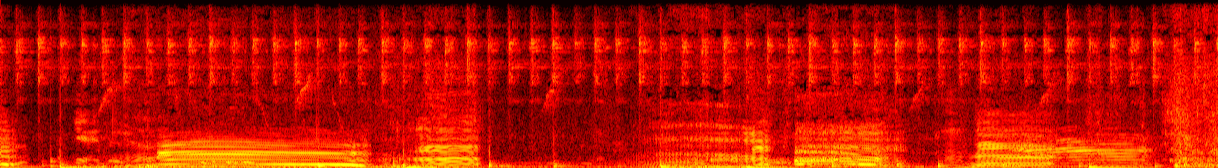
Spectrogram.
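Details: Red village cattle in rural Asia, a large herd with calves, wading across a small flowing river; long, drawn-out, strongly harmonic moos of a second or more, rising then falling, come in four main bouts over steady low background rumble.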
